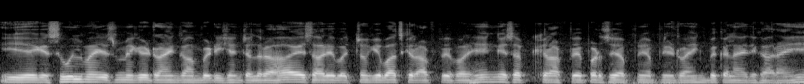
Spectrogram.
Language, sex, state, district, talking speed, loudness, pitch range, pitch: Hindi, male, Chhattisgarh, Bastar, 230 wpm, -15 LUFS, 100-110 Hz, 105 Hz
